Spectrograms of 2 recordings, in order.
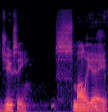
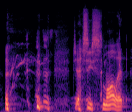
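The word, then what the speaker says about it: Jussie Smollett: Jesse I can't not my go-to pronunciation of his name is Juicy Smallier thank you Jesse Smalllet um who was an actor on Empire.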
